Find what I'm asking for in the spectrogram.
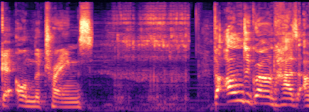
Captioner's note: slurping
